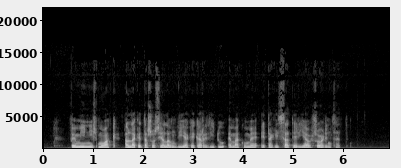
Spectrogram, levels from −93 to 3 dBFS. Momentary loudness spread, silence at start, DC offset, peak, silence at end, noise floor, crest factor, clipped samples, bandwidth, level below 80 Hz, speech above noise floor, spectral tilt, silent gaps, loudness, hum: 7 LU; 0.55 s; under 0.1%; -6 dBFS; 1 s; -61 dBFS; 18 dB; under 0.1%; 10.5 kHz; -34 dBFS; 38 dB; -8.5 dB/octave; none; -24 LUFS; 50 Hz at -50 dBFS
